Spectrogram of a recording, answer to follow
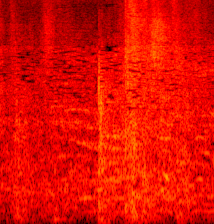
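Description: Boxing-arena background sound with a single sharp thud about a second in from the exchange in the ring.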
